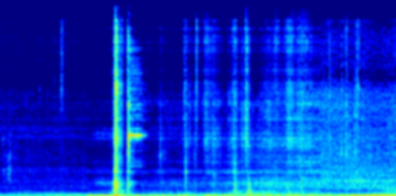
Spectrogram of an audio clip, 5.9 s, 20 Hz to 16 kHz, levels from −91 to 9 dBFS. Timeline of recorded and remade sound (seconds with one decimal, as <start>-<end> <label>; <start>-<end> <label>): 0.0-1.3 recorded; 1.3-4.8 remade; 4.8-5.9 recorded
